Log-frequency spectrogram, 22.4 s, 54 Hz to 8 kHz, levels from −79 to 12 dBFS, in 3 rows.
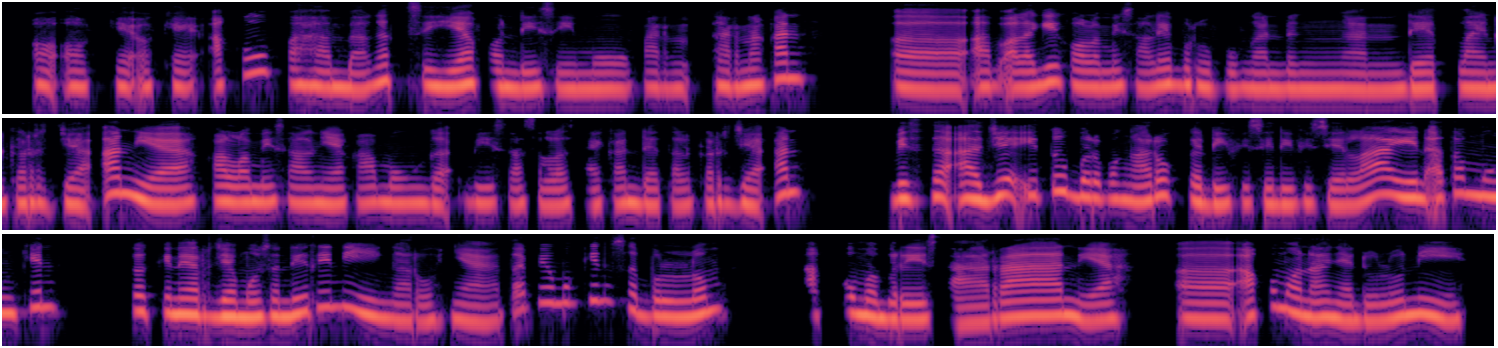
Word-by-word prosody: Oh, 195 Hz, -2 st, -2 dB, 0.2 s
oke 185 Hz, -1 st, -6 dB
oke, 185 Hz, 0 st, -5 dB
aku 320 Hz, -, -4 dB
paham 190 Hz, -3 st, +1 dB
banget 205 Hz, +8 st, 0 dB
sih 195 Hz, -1 st, +1 dB
ya 210 Hz, -, +5 dB
kondisimu. 175 Hz, -2 st, -1 dB
Karn 175 Hz, -1 st, -5 dB
karena 190 Hz, 0 st, +1 dB
kan, 270 Hz, +4 st, +1 dB, 0.5 s
eee, 170 Hz, -2 st, -1 dB
apalagi 185 Hz, +4 st, 0 dB
kalau 185 Hz, -2 st, 0 dB
misalnya 185 Hz, 0 st, -1 dB
berhubungan 175 Hz, -3 st, -1 dB
dengan 170 Hz, -1 st, -1 dB
deadline 175 Hz, 0 st, -1 dB
kerjaan 185 Hz, -, 0 dB
ya. 180 Hz, -2 st, +3 dB
Kalau 195 Hz, -1 st, +2 dB
misalnya 185 Hz, -2 st, +1 dB
kamu 185 Hz, 0 st, -2 dB, 0.2 s
nggak 175 Hz, -2 st, -4 dB
bisa 180 Hz, -1 st, -5 dB
selesaikan 175 Hz, +1 st, -4 dB
deadline 170 Hz, 0 st, -4 dB
kerjaan, 180 Hz, +7 st, -2 dB, 0.5 s
bisa 220 Hz, +2 st, +1 dB
aja 220 Hz, +3 st, +4 dB
itu 285 Hz, +4 st, -1 dB
berpengaruh 220 Hz, 0 st, +1 dB
ke 195 Hz, -6 st, 0 dB
divisi-divisi 175 Hz, -1 st, -2 dB
lain, 235 Hz, +1 st, +3 dB
atau 255 Hz, +5 st, -2 dB
mungkin, 260 Hz, +4 st, 0 dB, 0.3 s
ke 260 Hz, -, -1 dB
kinerjamu 205 Hz, -4 st, +6 dB
sendiri 225 Hz, +9 st, +2 dB
nih, 260 Hz, -9 st, +1 dB
ngaruhnya. 170 Hz, -1 st, -3 dB
Tapi 365 Hz, +7 st, -6 dB
mungkin 380 Hz, +2 st, -6 dB
sebelum 220 Hz, -, +1 dB, 0.4 s
aku -, -, -11 dB
memberi 185 Hz, -3 st, +3 dB
saran 200 Hz, +8 st, +2 dB
ya, 180 Hz, 0 st, -1 dB, 0.3 s
eee, 185 Hz, -1 st, 0 dB
aku 210 Hz, +10 st, -3 dB
mau 245 Hz, -4 st, +3 dB
nanya 195 Hz, -3 st, +3 dB
dulu 175 Hz, +2 st, 0 dB
nih. 210 Hz, -6 st, +3 dB
190 Hz, 150 wpm, -23 LUFS, 175-220 Hz, 0.5 s, kinerjamu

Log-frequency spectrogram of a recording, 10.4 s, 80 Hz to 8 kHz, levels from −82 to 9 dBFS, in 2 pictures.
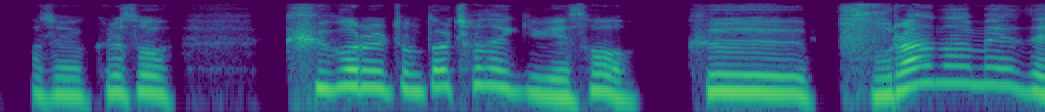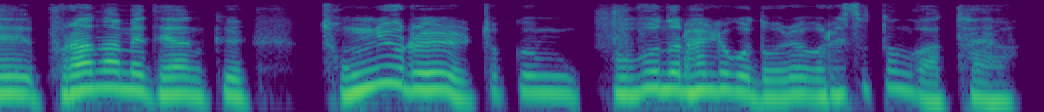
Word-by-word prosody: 맞아요. 165 Hz, -2 st, -3 dB
그래서 175 Hz, +1 st, -1 dB, 0.6 s
그거를 225 Hz, 0 st, +3 dB
좀 190 Hz, 0 st, -2 dB
떨쳐내기 225 Hz, -3 st, 0 dB
위해서 155 Hz, -1 st, 0 dB, 0.2 s
그 185 Hz, -2 st, +3 dB
불안함에 245 Hz, +6 st, +2 dB
대해 175 Hz, -2 st, +1 dB
불안함에 200 Hz, +2 st, +3 dB
대한 165 Hz, -1 st, 0 dB
그 160 Hz, +4 st, -3 dB, 0.4 s
종류를 200 Hz, -, +2 dB
조금 180 Hz, -1 st, -6 dB, 0.2 s
구분을 195 Hz, +3 st, +1 dB
하려고 195 Hz, -1 st, +1 dB
노력을 155 Hz, +1 st, -3 dB
했었던 200 Hz, +5 st, -7 dB
것 150 Hz, -, -7 dB
같아요. 130 Hz, -3 st, -6 dB
185 Hz, 300 characters per minute, -22 LUFS, 165-210 Hz, 0.6 s, 그거를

